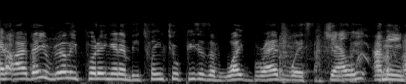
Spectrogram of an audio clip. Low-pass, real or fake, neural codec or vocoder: 7.2 kHz; fake; vocoder, 44.1 kHz, 128 mel bands every 512 samples, BigVGAN v2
